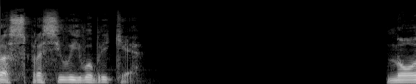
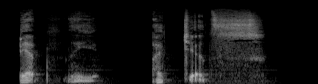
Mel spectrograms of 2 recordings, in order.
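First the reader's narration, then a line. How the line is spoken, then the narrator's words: Whispered. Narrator (Russian): губы его прошептали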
